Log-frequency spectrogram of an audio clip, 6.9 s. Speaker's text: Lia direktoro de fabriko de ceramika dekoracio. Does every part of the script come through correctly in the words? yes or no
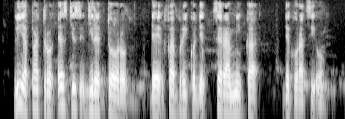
no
